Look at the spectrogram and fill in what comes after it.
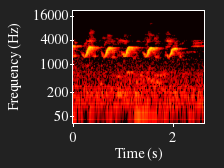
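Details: A friendly wild white baby red fox from a family of five in back woods, tagged Birmingham UK, comes to be fed, giving five high, squeaky whines about every half second, each sliding upward then levelling off.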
